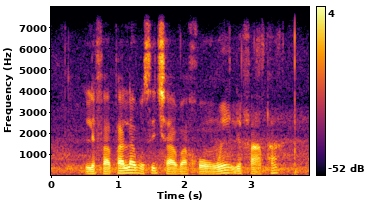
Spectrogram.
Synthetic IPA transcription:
lɪfapʰalabʊsɪt͡ʃʰabaɣʊŋwɛlʔɪfaːpʰa

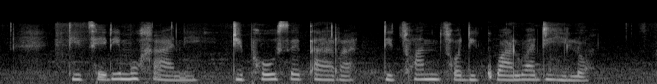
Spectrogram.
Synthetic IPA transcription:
d̥it͡sʰedimʊχanɪ | d̥ipʰousɛtʼara | d̥it͡sʰwan̩t͡sʰɔdikwalwadiːlɔ

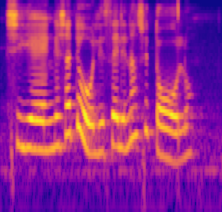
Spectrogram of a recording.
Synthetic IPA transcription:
ʃijɛŋɡɛʃatiɦoliselinaʂitɔːlɔ

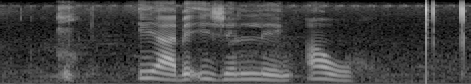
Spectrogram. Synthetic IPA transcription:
ɪjaɓɛʔiʒɛlleŋ̩awɔ

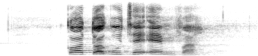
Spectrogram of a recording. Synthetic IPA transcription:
k̬ɔd̥ʱwak̬utʰɛʔɛːɱb̪vʱa

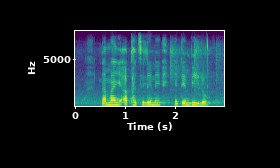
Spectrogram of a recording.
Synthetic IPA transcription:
lamaɲɛʔapʰatʰɛlɛnɛnɛtʼempʼiːlɔ

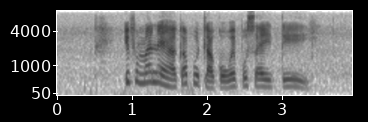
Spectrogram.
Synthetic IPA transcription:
ɪfʰumanɛɦakʼapʼʊt͡ɬʼakʼɔwɛpʼʊsaɪtʼɪː

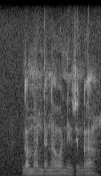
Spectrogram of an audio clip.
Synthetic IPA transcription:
ŋɡamand̪anawanezʷiŋɡa

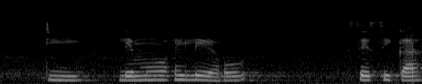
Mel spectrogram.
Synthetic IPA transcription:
di | lɪmʊrɪleɣɔ | sesɪkʼa

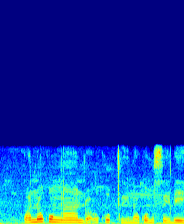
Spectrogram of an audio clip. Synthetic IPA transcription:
kʼwanokʼuŋ͡ǃandʱwaukʼuɡ͡ǀʱinakʼom̩sɛɓeː

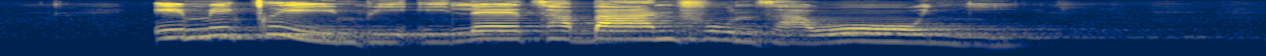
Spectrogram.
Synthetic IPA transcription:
imiǀimbʱiʔilɛt͡sʰaɓant͡fʰund͡zʱawɔːɲɛ

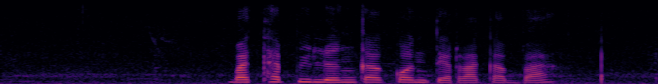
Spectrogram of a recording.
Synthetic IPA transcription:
batʰapilweŋ̩kʼakɔn̩tɛrakʼaba

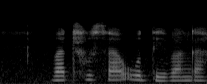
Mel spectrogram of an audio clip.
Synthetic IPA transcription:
βatʰusaʔud̪iβaŋɡa

